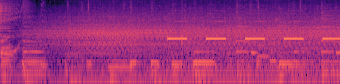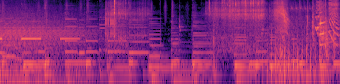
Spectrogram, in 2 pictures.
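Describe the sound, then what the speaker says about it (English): Cartoon truck sound with a repeating reversing-style beep over a rumbling engine and steady music, followed by a busier stretch of clanks and effects toward the end. "Truck."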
